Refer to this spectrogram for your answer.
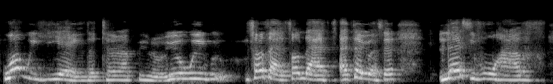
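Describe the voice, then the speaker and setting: A Nigerian woman speaking as a therapist in an interview, earnest and lively, with exclamations in her stories. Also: on the high side, a little fast. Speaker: therapist guest. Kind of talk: interview conversation.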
